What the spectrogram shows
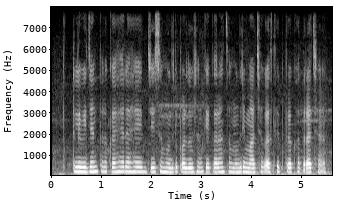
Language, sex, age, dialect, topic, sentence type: Maithili, female, 18-24, Eastern / Thethi, agriculture, statement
